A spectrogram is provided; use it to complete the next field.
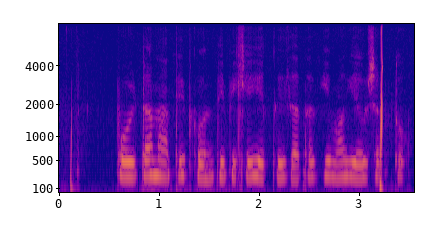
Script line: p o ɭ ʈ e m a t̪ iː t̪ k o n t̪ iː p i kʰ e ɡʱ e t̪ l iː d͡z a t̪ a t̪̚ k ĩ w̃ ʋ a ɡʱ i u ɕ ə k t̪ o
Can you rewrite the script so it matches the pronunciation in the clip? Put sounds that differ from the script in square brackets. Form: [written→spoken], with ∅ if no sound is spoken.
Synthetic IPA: p o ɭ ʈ [e→a] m a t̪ iː t̪ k o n t̪ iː p i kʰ e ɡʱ e t̪ l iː d͡z a t̪ a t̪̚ k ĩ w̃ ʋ a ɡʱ [i→e] u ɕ ə k t̪ o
